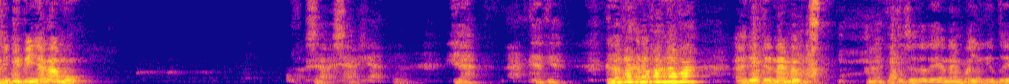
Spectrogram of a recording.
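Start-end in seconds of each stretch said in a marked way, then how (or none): 3.1-3.8 unvoiced hushed whisper. Preacher mocking a man who whispers to children, whispered. 4.5-5.6 unvoiced hushed whisper. Preacher mocking a man who whispers to children, whispered. 6.0-6.9 much higher, loud laughing kenapa; startled laughing child. Retold or imitated. Preacher acting the child pulled close, high laughing kenapa. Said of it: "acted child's startled reply".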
